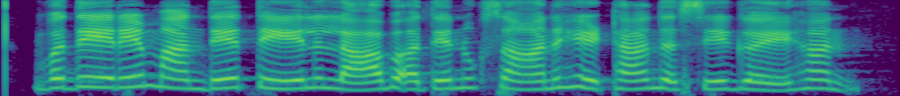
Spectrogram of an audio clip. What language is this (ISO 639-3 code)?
pan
